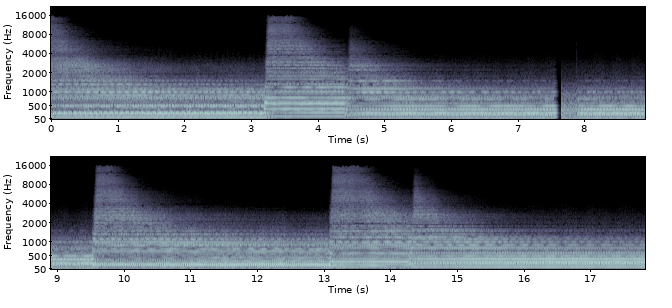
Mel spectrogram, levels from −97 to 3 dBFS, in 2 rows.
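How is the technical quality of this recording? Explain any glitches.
Two transmission glitches break up this recording of everyday sound.

Call audio freeze, 7.55 to 7.90 s: the last moment of sound is stretched into a fading buzz or hiss for about 330 ms, likely because packets stalled in transit and the jitter buffer emptied. When they arrived, playback resumed exactly where it stopped, so nothing is lost but the timeline is delayed.

Skip ahead, 12.40 to 12.43 s: playback jumps forward, dropping roughly 70 ms of sound with only a tiny bridging fill. Audio was discarded while later audio already waited in the buffer, so the two sides butt together abruptly and some of the earlier delay is recovered.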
